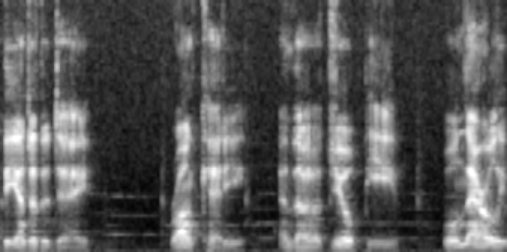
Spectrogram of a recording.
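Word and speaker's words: Ronchetti: against uh mark ronketi so i i say wrong kitty because that's how he pronounces so uh for the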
